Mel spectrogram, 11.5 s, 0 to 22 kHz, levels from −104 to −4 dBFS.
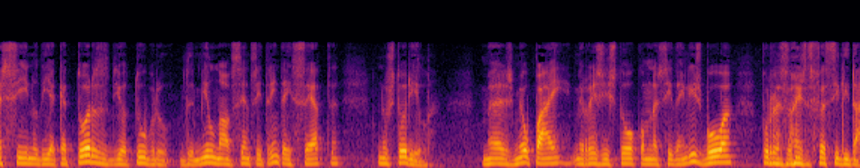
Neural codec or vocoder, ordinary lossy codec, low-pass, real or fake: none; none; none; real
